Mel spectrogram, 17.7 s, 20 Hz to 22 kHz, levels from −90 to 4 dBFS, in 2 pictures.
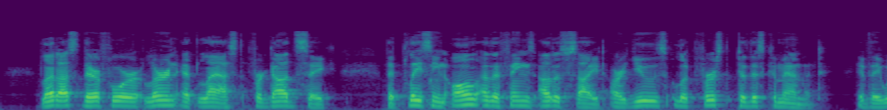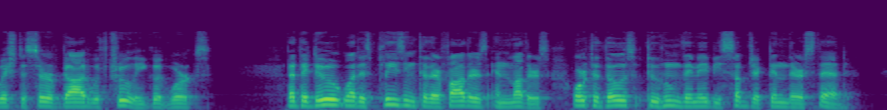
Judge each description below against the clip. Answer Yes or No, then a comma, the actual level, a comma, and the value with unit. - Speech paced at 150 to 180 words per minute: No, average, 195 wpm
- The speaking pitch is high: No, low, 125 Hz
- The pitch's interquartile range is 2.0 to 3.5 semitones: Yes, average, 3.2 semitones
